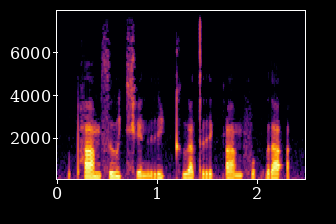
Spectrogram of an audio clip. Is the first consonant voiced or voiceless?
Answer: voiceless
